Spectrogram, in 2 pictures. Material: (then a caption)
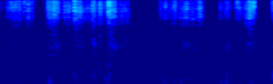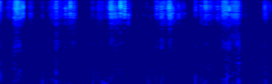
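Rock salt. Long nails scratch across the top of a rough pink Himalayan rock salt candle holder, a solid piece with a hollow in it. The result is a quiet, gritty, bright rasping that comes in uneven repeated strokes with short pauses between them.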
